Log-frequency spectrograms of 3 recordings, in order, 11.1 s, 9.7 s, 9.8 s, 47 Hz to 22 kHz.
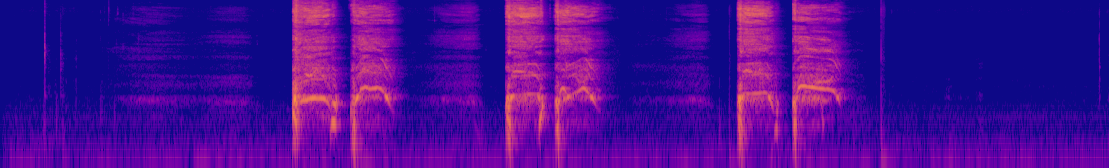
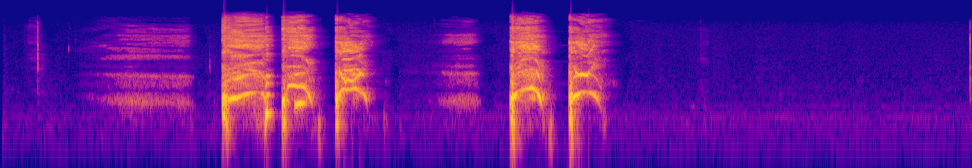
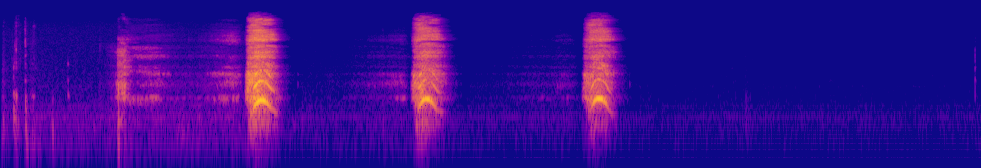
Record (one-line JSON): {"three_cough_length": "11.1 s", "three_cough_amplitude": 5858, "three_cough_signal_mean_std_ratio": 0.37, "cough_length": "9.7 s", "cough_amplitude": 32767, "cough_signal_mean_std_ratio": 0.35, "exhalation_length": "9.8 s", "exhalation_amplitude": 21383, "exhalation_signal_mean_std_ratio": 0.21, "survey_phase": "alpha (2021-03-01 to 2021-08-12)", "age": "45-64", "gender": "Female", "wearing_mask": "No", "symptom_cough_any": true, "symptom_headache": true, "smoker_status": "Ex-smoker", "respiratory_condition_asthma": true, "respiratory_condition_other": true, "recruitment_source": "REACT", "submission_delay": "1 day", "covid_test_result": "Negative", "covid_test_method": "RT-qPCR"}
